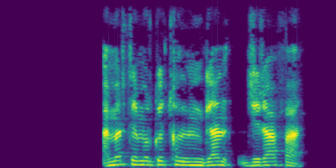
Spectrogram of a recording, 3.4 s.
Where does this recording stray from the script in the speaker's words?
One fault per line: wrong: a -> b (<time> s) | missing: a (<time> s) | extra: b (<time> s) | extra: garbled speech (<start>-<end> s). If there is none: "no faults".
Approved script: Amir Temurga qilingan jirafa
no faults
